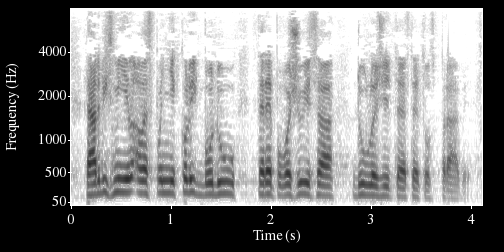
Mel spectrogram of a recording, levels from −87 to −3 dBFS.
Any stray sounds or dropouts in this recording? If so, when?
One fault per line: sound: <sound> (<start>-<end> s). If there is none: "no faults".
no faults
